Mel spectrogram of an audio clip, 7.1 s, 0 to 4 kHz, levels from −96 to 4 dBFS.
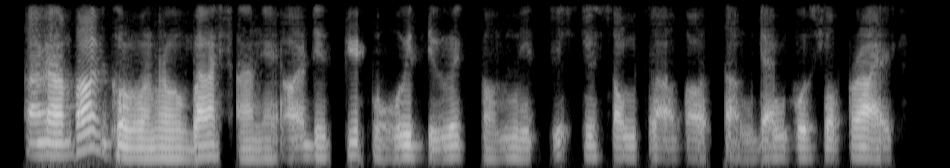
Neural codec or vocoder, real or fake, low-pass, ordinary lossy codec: codec, 16 kHz in and 24 kHz out, 0.6 kbps, FireRedTTS-2 codec; fake; 3.6 kHz; none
